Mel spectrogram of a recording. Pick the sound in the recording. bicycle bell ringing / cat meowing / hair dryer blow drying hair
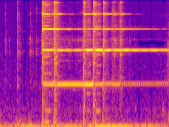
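bicycle bell ringing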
